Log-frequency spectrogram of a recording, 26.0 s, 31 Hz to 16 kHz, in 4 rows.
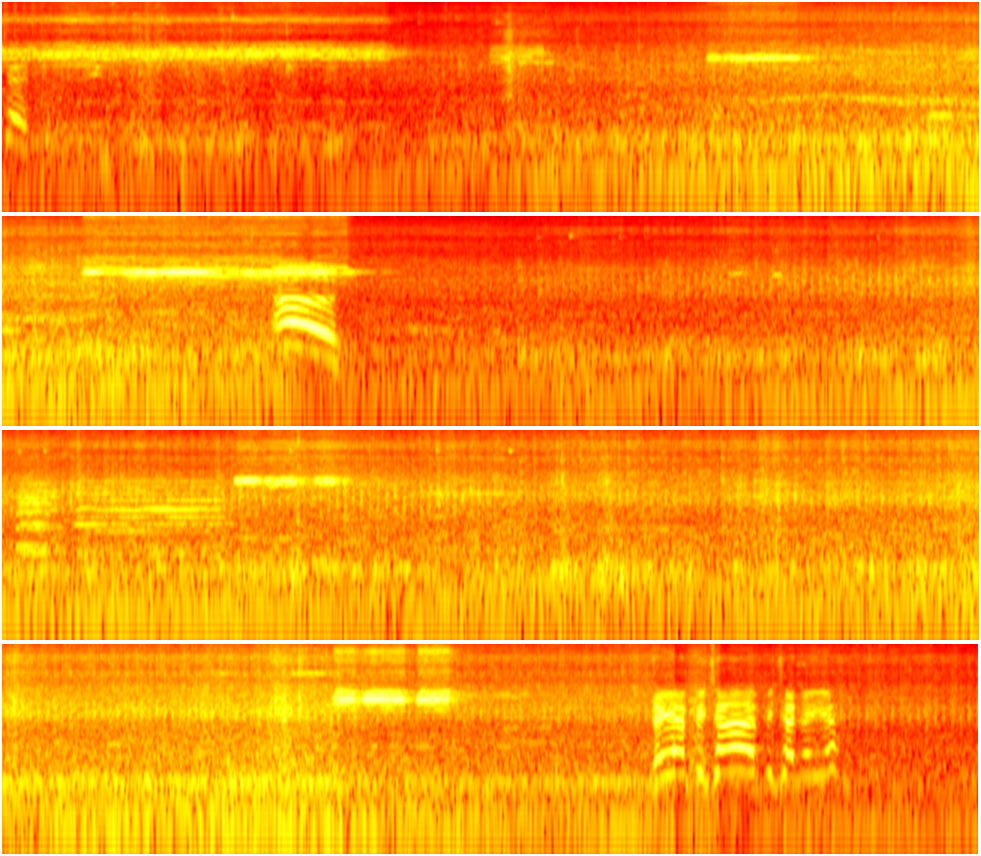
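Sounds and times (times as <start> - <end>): vehicle horn: 0.0 - 3.8, 4.6 - 5.6, 6.9 - 9.1, 13.0 - 15.7, 21.5 - 23.2
diesel engine running: 0.0 - 26.0.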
